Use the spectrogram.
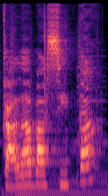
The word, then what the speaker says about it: calabacita: So Angelica, please tell us how to pronounce it properly. So when referring to Mexican squash, we typically say calabacita or technically calabaza.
